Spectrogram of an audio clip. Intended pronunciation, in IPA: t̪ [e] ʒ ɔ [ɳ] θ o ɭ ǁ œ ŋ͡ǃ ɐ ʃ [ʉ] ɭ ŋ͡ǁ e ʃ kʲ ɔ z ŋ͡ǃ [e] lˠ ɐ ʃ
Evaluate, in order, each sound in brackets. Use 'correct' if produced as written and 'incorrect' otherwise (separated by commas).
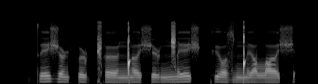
correct, correct, incorrect, correct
